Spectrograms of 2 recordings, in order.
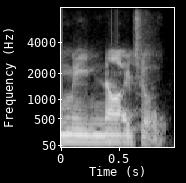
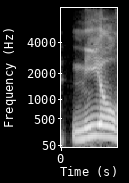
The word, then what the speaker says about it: Niall: a lot of people nigel nigel nigel ferguson so we have and when people call me nigel i will correct them yeah the famed the famed historian and uh uh sometimes biographer neil ferguson with us today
